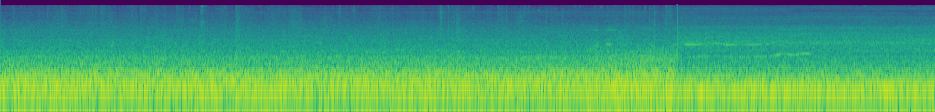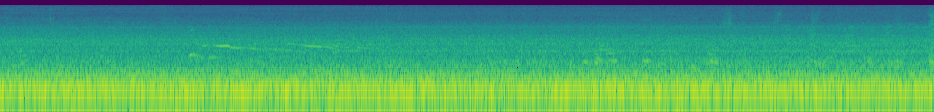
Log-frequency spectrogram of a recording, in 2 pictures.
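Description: A jet engine roars steadily inside an airliner cabin.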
